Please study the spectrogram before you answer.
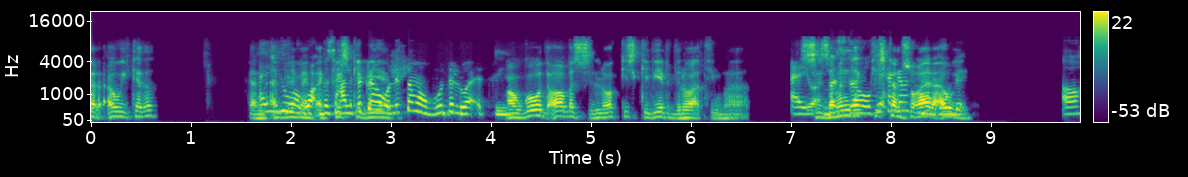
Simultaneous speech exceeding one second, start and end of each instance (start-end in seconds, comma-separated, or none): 1.7-3.2, 7.0-8.8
